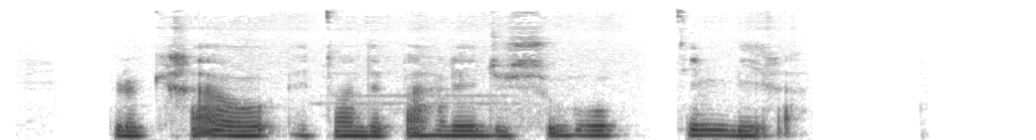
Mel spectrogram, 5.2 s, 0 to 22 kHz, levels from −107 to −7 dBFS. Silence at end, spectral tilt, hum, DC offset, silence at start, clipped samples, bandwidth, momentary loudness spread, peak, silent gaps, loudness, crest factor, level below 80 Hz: 1.2 s; -8 dB/octave; none; under 0.1%; 0.6 s; under 0.1%; 16 kHz; 9 LU; -20 dBFS; 3.29-3.39 s; -37 LUFS; 18 dB; -72 dBFS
